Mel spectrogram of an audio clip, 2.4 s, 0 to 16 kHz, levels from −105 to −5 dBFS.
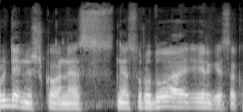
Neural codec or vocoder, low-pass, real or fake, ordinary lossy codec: none; 14.4 kHz; real; MP3, 64 kbps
